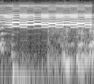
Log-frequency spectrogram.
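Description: A loud electronic cell phone ringtone plays a bright, repeating melodic pattern of high tones, steady, with faint low murmuring underneath.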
